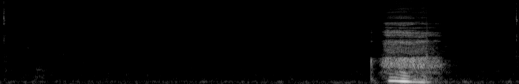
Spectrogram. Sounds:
Sigh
